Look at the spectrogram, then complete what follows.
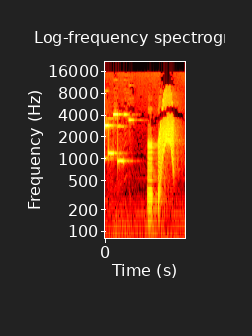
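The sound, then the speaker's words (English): R2-D2's beeping page-turn signal in a read-along of The Battle at Bespin: a few quick electronic tones, then a buzzy burst and a rising-and-falling warbled whistle, loud, with no talking. “You'll know it's time to turn the page when you hear R2-D2 beep like this.”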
